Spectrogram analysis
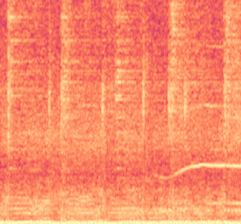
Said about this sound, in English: All right, let me hear you clap a little harder so I don't have to. Come on. You can do better than that.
